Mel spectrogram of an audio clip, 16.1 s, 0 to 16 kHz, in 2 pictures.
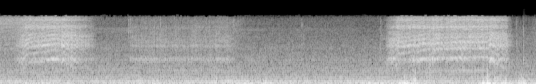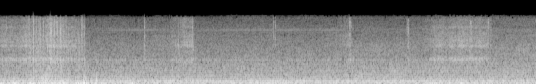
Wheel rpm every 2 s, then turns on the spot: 40, 20, 10, 100, 20, 10, 0, 10.
2-4 8-10 14-16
